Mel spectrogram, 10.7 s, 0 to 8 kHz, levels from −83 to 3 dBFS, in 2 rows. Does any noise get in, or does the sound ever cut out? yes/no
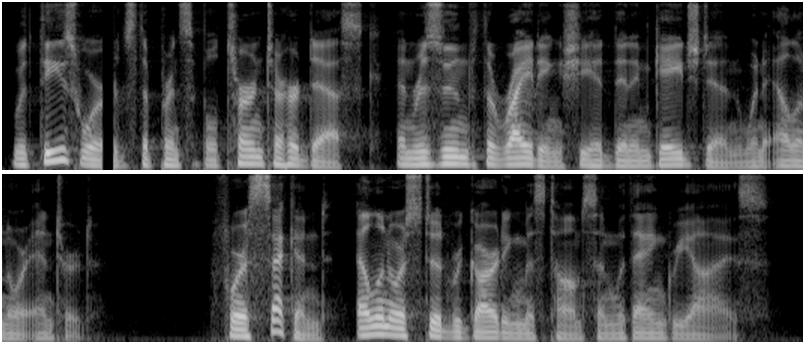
yes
